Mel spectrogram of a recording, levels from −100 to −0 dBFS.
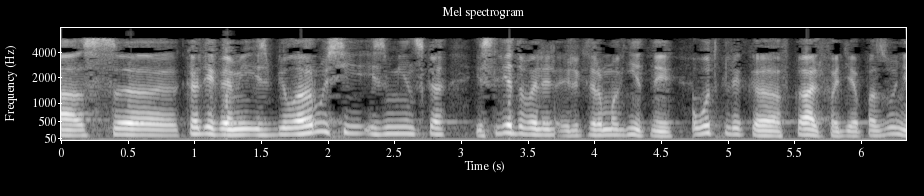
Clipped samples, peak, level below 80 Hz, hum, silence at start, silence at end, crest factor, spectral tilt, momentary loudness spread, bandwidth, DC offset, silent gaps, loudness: under 0.1%; 0 dBFS; -56 dBFS; none; 0 s; 0 s; 16 dB; -6 dB/octave; 10 LU; 6.2 kHz; 0.7%; none; -16 LUFS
